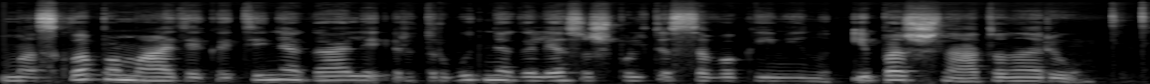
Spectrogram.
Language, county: Lithuanian, Alytus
